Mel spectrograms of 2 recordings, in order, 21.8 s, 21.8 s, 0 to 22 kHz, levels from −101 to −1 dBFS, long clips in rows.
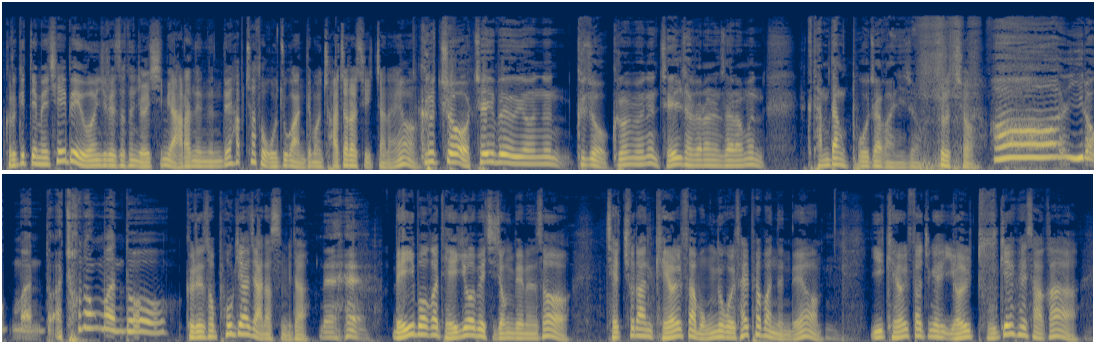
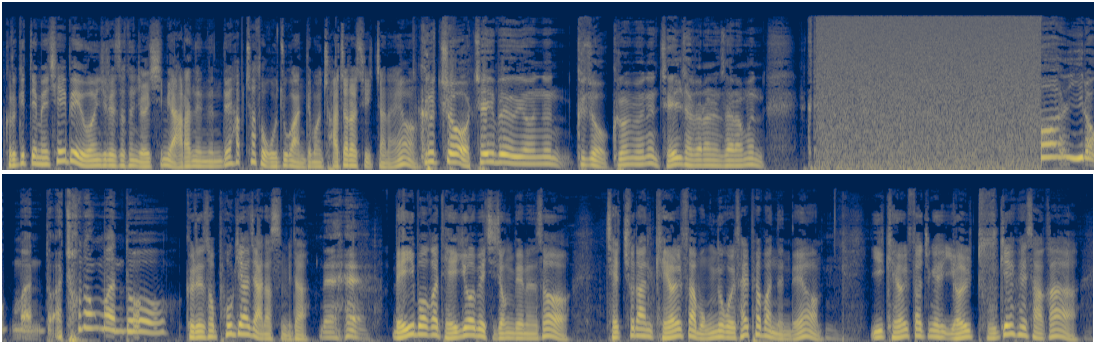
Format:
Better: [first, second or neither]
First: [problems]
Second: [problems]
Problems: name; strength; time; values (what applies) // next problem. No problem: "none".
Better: first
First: none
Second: audio cutting out; filled with static; at 8 s for 2.5 s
